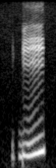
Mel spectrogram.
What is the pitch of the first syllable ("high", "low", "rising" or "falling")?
rising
